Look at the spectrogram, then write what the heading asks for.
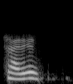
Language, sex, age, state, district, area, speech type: Telugu, female, 18-30, Telangana, Adilabad, urban, conversation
